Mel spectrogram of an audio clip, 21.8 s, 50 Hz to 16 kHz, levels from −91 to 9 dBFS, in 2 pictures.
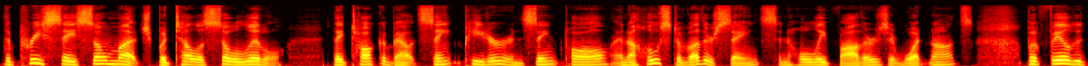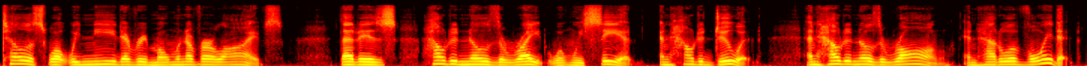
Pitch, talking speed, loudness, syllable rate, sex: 150 Hz, 195 wpm, -18 LUFS, 4.4 syllables/s, male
